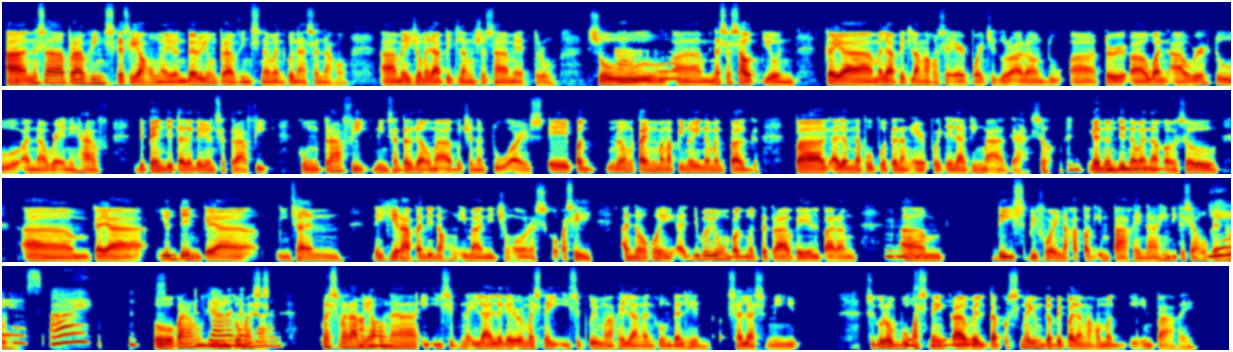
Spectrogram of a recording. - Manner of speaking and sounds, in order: drawn out: "Ah"; chuckle; sniff; fan
- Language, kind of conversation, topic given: Filipino, advice, Paano ko haharapin ang mga hadlang habang naglalakbay?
